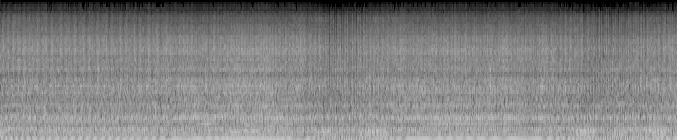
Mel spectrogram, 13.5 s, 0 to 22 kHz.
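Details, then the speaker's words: Old 1990s Toyota SDK7 diesel skid steer that sat outside for years: loud diesel drone surging up and dropping back instead of settling, idle runs too high like it wants to run away, throttle impossible to set; cause unknown, oil pressure good. "see there's just no way that can be right um there just no way because it's just way too hard to get that to get that throttle right"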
